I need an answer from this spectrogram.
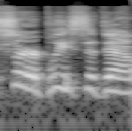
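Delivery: ordinary delivery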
